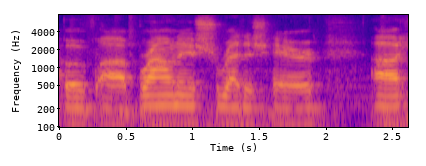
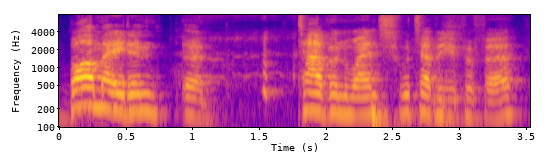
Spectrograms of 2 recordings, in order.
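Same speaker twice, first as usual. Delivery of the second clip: louder, higher call to the barmaid; loud sassy barmaid calls; 4 semitones higher, 9 dB louder than usual. Acted. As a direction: call her over cheekily, half-shouted. Calling out for the barmaid.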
